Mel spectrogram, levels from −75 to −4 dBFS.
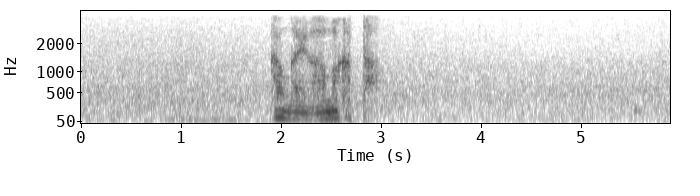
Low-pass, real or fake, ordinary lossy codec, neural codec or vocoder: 3.6 kHz; real; AAC, 32 kbps; none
